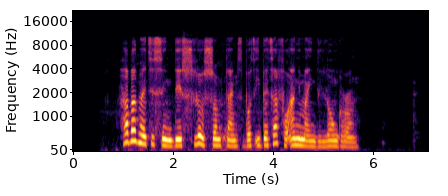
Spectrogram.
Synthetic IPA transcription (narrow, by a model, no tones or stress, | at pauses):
habamɛtisĩndeslosɔ̃mtãɪ̃msbɔtibɛtafɔʔanimaĩndilɔ̃ŋɡɹɔ̃n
